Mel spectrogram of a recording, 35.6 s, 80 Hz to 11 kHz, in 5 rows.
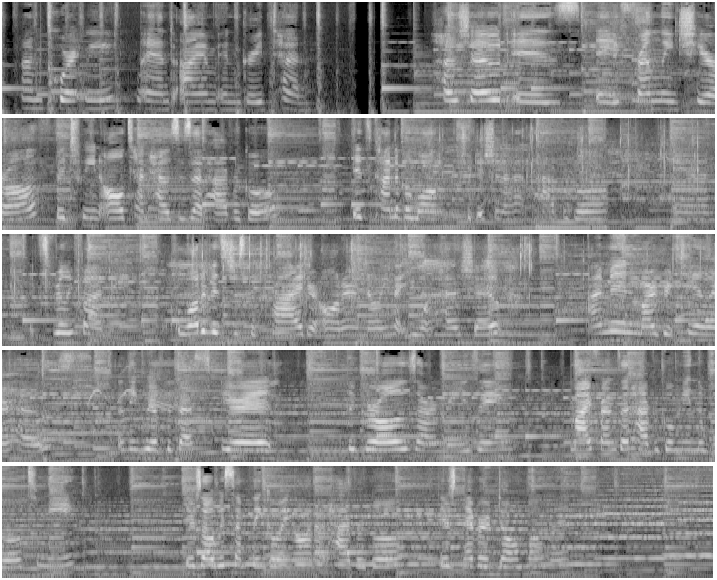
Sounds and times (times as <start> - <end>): Music: 0.0 - 35.6
Speech: 0.2 - 3.1, 4.4 - 9.9, 10.7 - 13.2, 16.0 - 19.4, 20.1 - 22.0, 22.6 - 24.1, 27.1 - 29.2, 30.4 - 34.2.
